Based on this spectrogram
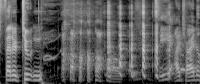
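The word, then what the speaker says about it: Fedor Tyutin: tell you that much Fedor tutsian it's feder tootin see I tried to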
